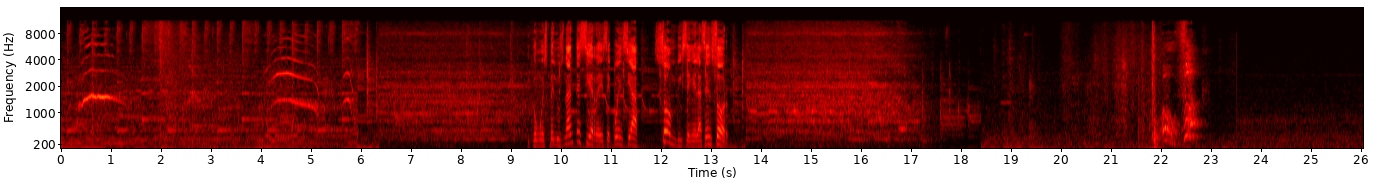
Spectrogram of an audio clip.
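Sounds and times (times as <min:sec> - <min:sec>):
background music with low notes: 0:00.0 - 0:15.8
long high wailing cry: 0:00.2 - 0:01.6, 0:03.9 - 0:06.0
elevator machinery whirring: 0:04.1 - 0:12.2, 0:13.2 - 0:17.6
faint hum: 0:22.8 - 0:26.0.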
